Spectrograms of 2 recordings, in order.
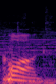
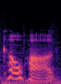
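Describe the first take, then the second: First: It is squeezed into one short syllable. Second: It is said with two separate syllables. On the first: This is how local fishermen say it. The speaker calls it right. "pronounce it correctly" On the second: This is how people from the Cape say it. The speaker calls it wrong. "we said quahog. I guess we're just wrong"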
